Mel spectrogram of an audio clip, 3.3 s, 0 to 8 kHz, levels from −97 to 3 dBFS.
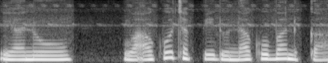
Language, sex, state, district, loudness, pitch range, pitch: Garo, female, Meghalaya, South Garo Hills, -13 LUFS, 180-210 Hz, 185 Hz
